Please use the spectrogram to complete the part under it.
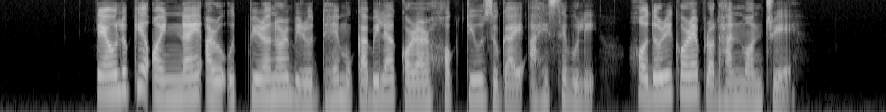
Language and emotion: Assamese, neutral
